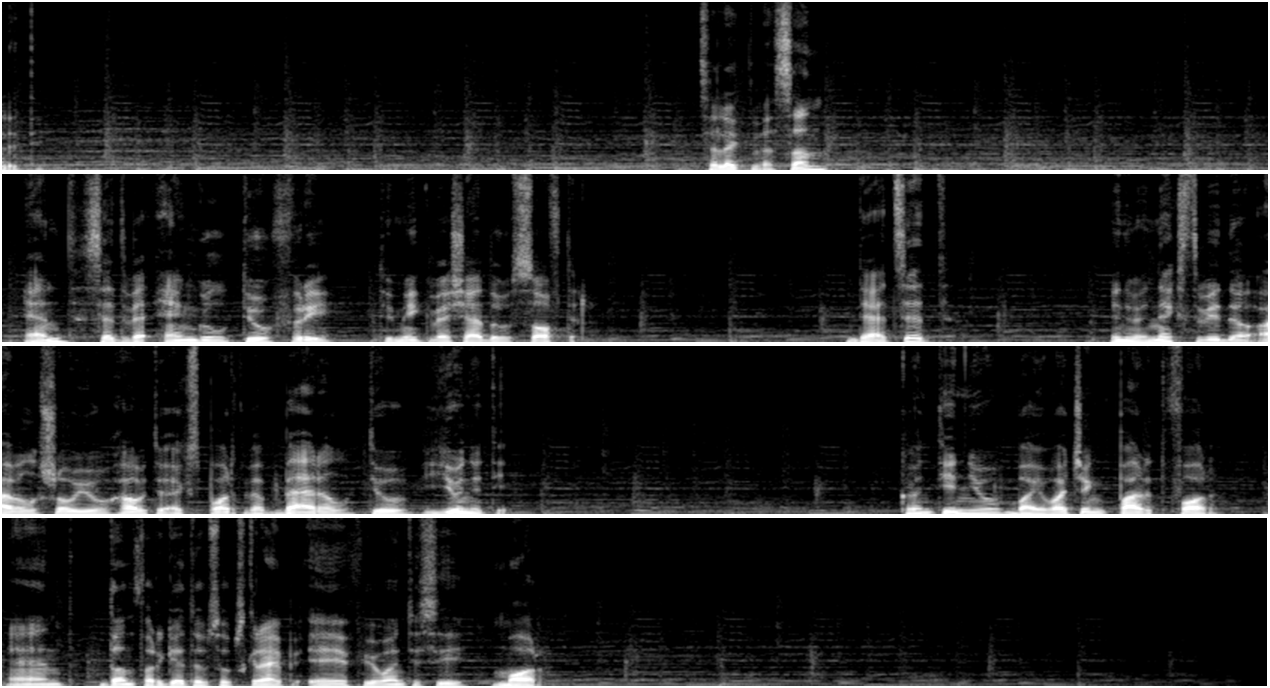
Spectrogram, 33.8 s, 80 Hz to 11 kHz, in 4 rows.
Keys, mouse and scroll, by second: 1.3 click, 9.4-11.0 drag, 11.1 click, 12.2 click, 14.3 click, 15.8 shift+click, 16.7 ctrl+space, 17.5-17.8 drag, 17.8 middle drag, 18.5-19.1 middle drag, 19.7-20.4 middle drag.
